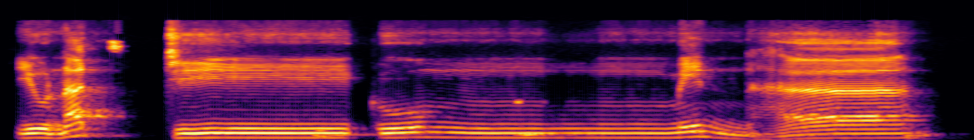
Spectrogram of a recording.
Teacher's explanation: jimnya ada tasdidnya dibaca double, ditekan biar tampak doublenya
